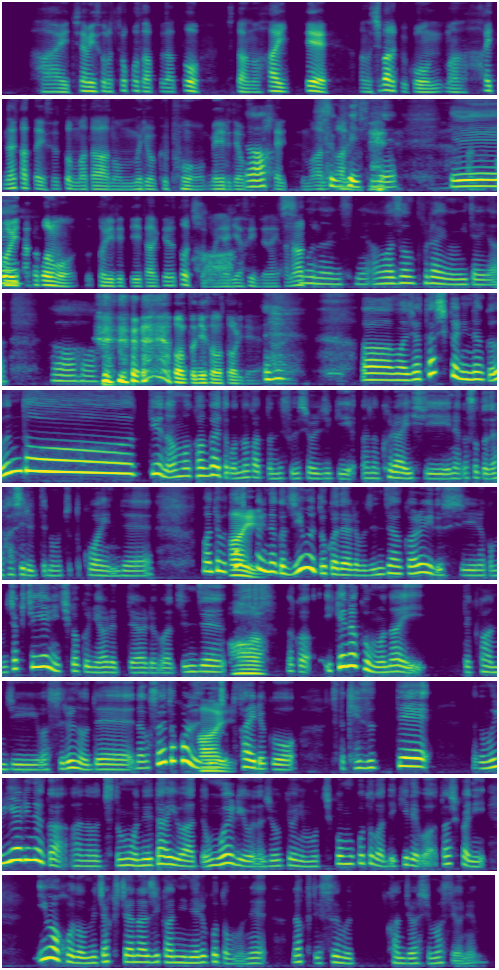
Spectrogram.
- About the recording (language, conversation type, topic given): Japanese, advice, 就寝時間が一定しない
- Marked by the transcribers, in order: laugh; chuckle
